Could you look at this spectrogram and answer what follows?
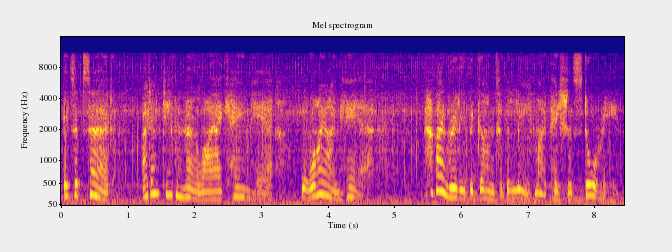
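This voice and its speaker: A woman's voice: on the low side, lively intonation, measured pace, noisy background. A woman playing an earnest, uneasy child therapist in a video game. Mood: self-doubting.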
